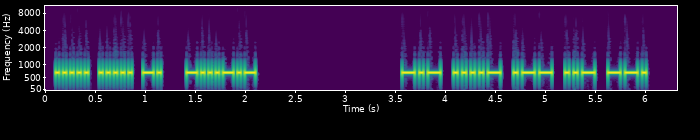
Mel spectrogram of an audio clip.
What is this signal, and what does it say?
Morse code, heard as a keyed tone, about 38 wpm, 700 Hz. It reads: 55N <BK> K4WUG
